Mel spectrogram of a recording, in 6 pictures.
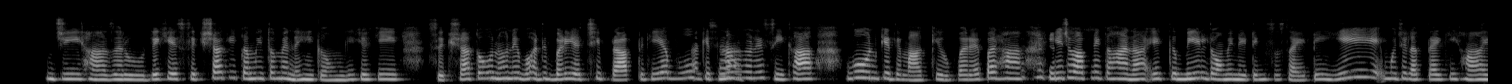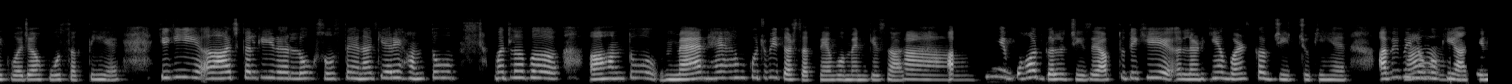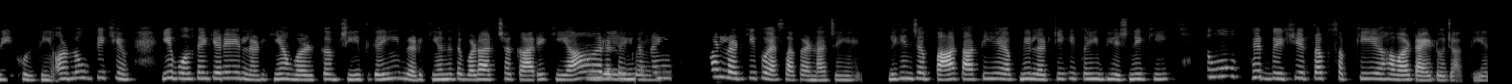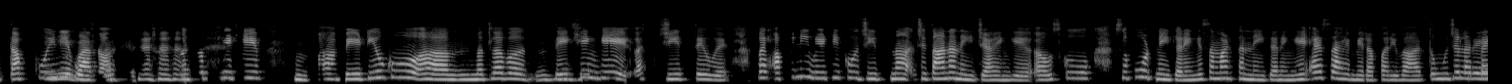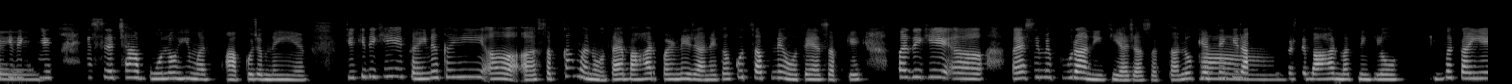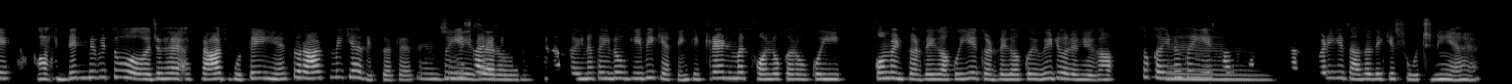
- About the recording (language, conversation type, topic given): Hindi, podcast, आपके अनुसार चलन और हकीकत के बीच संतुलन कैसे बनाया जा सकता है?
- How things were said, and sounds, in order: tapping; chuckle; in English: "मेल डोमिनेटिंग सोसाइटी"; in English: "मैन"; in English: "वूमेन"; unintelligible speech; in English: "वर्ल्ड कप"; in English: "वर्ल्ड कप"; unintelligible speech; chuckle; in English: "सपोर्ट"; in English: "ट्रेंड"; in English: "फ़ॉलो"; in English: "कॉमेंट"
